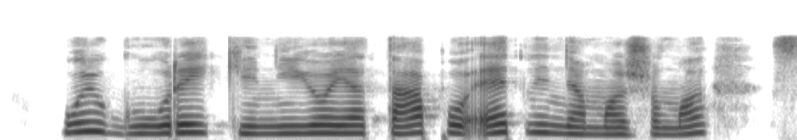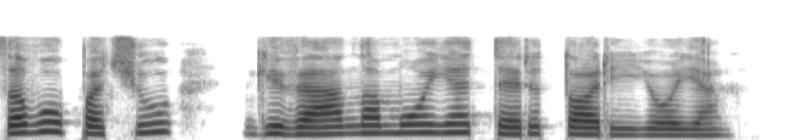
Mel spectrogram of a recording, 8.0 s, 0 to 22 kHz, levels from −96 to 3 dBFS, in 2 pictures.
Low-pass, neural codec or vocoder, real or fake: 7.2 kHz; codec, 16 kHz, 4.8 kbps, FACodec; fake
